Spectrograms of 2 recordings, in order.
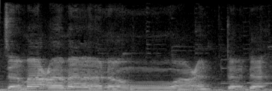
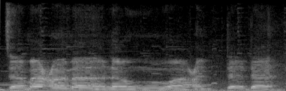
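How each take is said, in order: Both takes have the same delivery.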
